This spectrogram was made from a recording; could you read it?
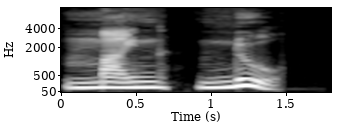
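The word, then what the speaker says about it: maen nhw: First of all, they are is mein nu. Mein nu. Spelled M-A-E apostrophe N, mine, and nu is spelt N-H-W.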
